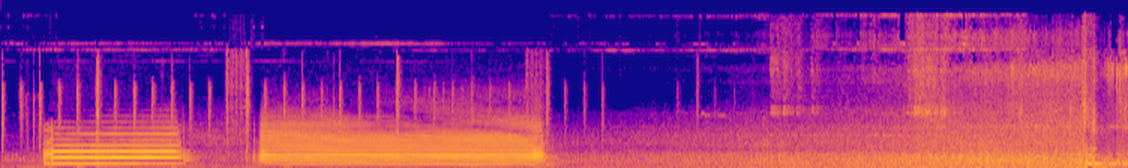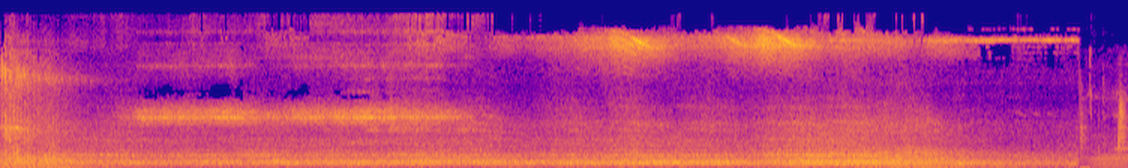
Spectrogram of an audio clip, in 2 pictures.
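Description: A heritage diesel locomotive hauling a railtour on the East Coast Main Line sounds two loud horn blasts up close, followed by a sustained, heavy engine roar as the train passes by.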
